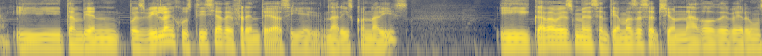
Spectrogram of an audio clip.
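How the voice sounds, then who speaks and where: On a very clean recording with a silent background, a man with a Mexican accent speaks at a fairly low pitch. His pace is moderate and his intonation fairly even. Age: 30s. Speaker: former lawyer turned course instructor. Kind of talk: radio interview. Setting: radio studio.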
